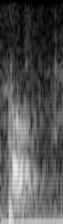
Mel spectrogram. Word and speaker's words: Koch: by the name of Koch. Yeah, well, you pronounce it like, yes, not just like the drink, but it's spelled K-O-C-H.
